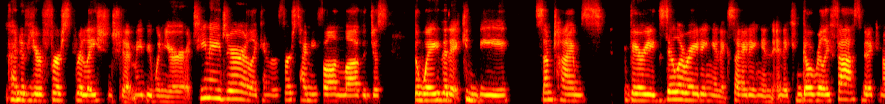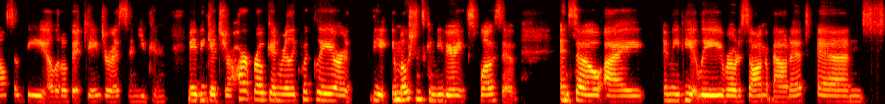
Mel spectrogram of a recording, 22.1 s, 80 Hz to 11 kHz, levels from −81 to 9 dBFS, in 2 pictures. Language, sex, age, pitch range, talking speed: English, female, 10-29, 185-215 Hz, 200 wpm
